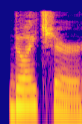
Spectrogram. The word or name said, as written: deutscher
